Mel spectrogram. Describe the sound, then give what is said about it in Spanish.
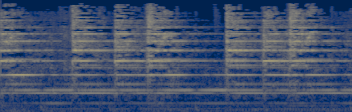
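Christian church bells in villages near Mosul, Iraq, peal in a steady, overlapping rhythm, each bright strike ringing out with a long metallic hum beneath, clear with no voices. “Son las campanas de los cristianos que vuelven a sonar en los pueblos cercanos a Mosul.”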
